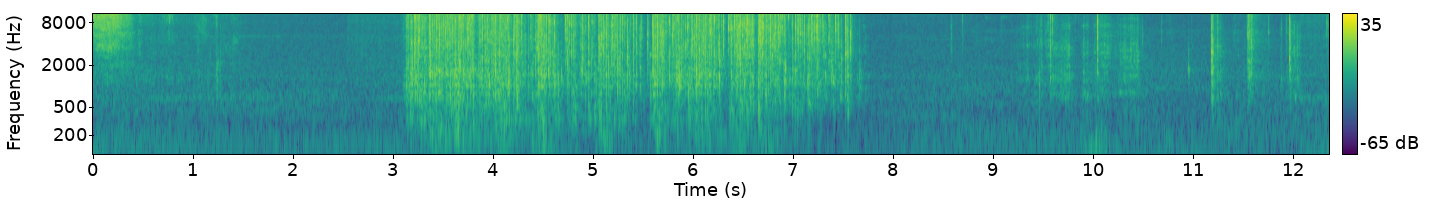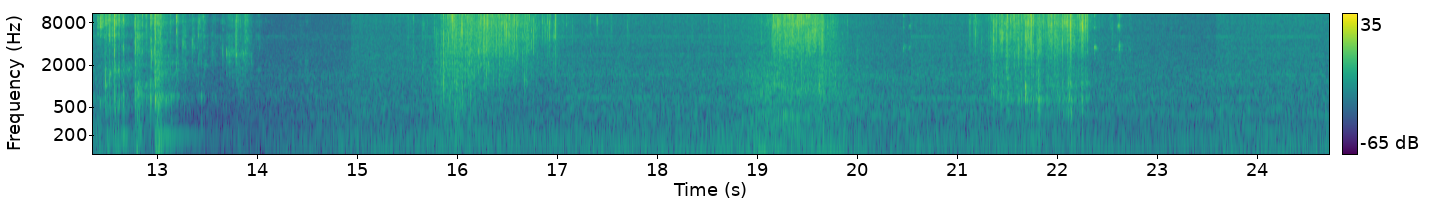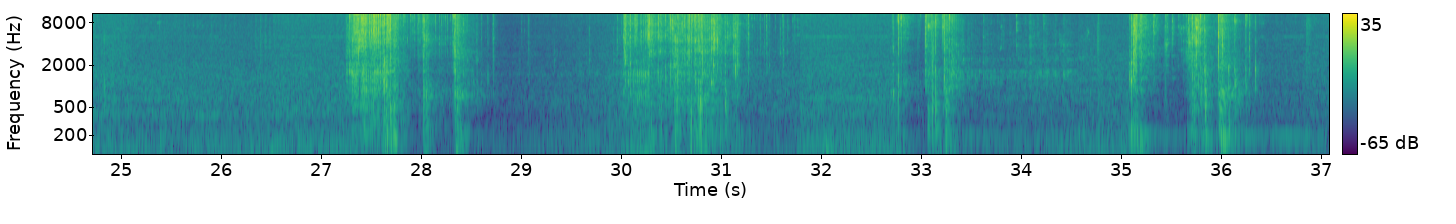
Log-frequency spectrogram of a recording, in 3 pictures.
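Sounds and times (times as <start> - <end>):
tyre crunching objects: 3.1 - 7.8, 15.5 - 17.8, 18.4 - 20.1, 21.1 - 22.6, 27.2 - 28.8, 29.9 - 31.9.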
